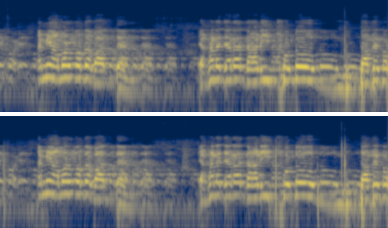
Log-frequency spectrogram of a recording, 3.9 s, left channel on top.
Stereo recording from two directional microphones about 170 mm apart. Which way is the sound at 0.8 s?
65° left (ahead or behind).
